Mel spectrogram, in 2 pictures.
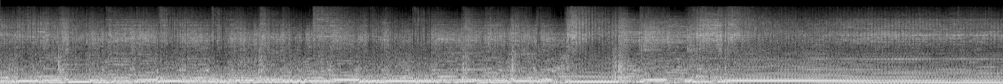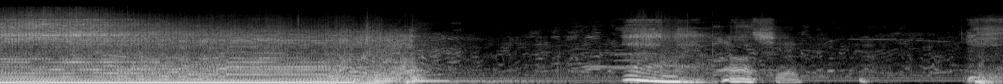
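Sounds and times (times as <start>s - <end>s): drum kit: 0.0s - 14.4s
punk rock band playing live: 0.0s - 14.7s.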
